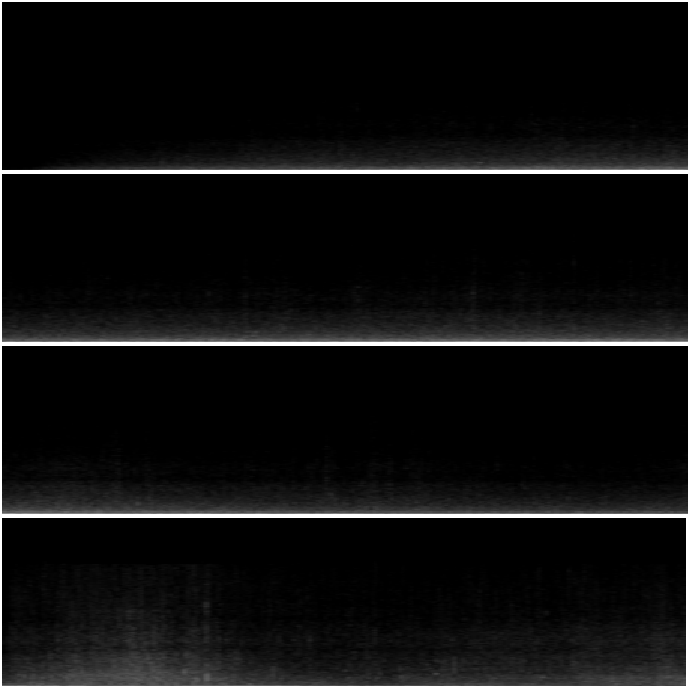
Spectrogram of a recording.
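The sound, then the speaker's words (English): A boat sailing to Islay: its engine drones steadily while waves wash and splash against the hull, with wind rushing across open water; a brief surge of spray near the end, no voices. “I packed my bags and set sail to Islay, and this is where the story really begins.”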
